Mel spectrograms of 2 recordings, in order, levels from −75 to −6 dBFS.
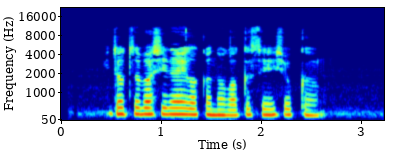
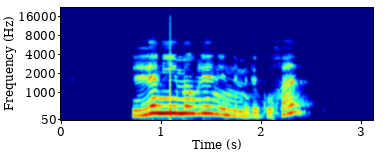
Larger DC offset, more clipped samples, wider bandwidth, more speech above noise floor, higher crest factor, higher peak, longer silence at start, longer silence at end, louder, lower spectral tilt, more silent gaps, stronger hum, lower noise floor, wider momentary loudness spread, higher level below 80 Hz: neither; neither; first, 11.5 kHz vs 6.8 kHz; second, 32 dB vs 63 dB; about the same, 18 dB vs 14 dB; about the same, -4 dBFS vs -2 dBFS; second, 0.45 s vs 0.7 s; about the same, 0.6 s vs 0.7 s; second, -21 LUFS vs -16 LUFS; second, -5.5 dB/octave vs -7 dB/octave; neither; neither; second, -53 dBFS vs -78 dBFS; second, 10 LU vs 16 LU; second, -70 dBFS vs -60 dBFS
